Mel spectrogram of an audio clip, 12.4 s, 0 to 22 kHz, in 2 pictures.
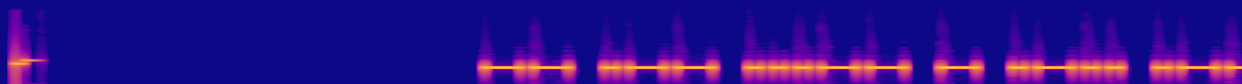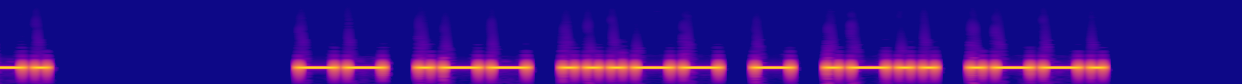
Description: Morse code, heard as a keyed tone, about 20 wpm, 700 Hz. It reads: MW3TLP MW3TLP
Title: DXCC-100 Call Signs - 6 Characters - Repeated 2x - 20wpm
